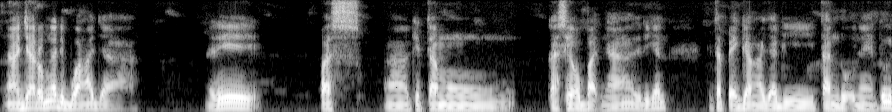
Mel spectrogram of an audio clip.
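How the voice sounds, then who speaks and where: A man, a goat farmer, talking in a relaxed and chatty way outdoors at his goat pen, tagging his sentences with little asides. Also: mid-range voice, dry recording. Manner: relaxed and chatty, keeps tagging phrases with "Lur" and "ya kan". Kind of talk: casual vlog chat.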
